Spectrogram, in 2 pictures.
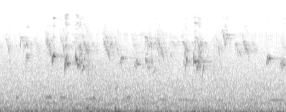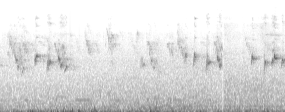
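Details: Red-whiskered bulbul (Pycnonotus jocosus), an invasive exotic species, recorded in spring in the parks and gardens of Campanar, Valencia: bright, chirpy whistled phrases repeated every second or so, with other birds chattering over a low rumble of distant traffic.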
